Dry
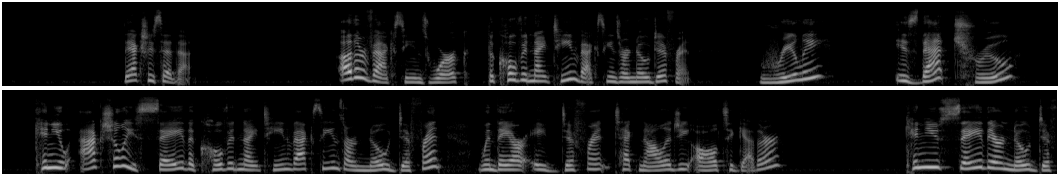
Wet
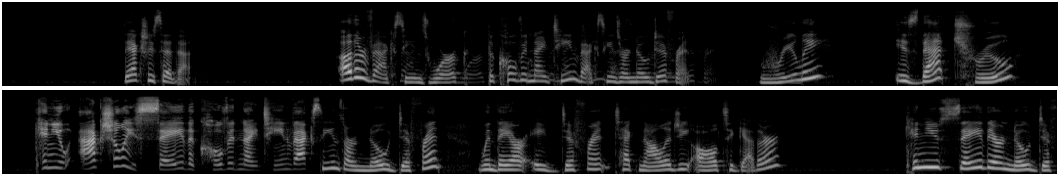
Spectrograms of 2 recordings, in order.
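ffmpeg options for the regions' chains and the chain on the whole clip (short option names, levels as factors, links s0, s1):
-filter_complex "[0:a]asettb=1/sr,asplit=3[s0][s1][s2];[s0]atrim=end=3.704[s3];[s1]atrim=start=3.7:end=8,asetpts=PTS-STARTPTS,afade=t=in:d=0.004:c=qsin,afade=t=out:st=4.296:d=0.004:c=qsin,acompressor=threshold=0.0251:ratio=5:attack=3.2:release=140:knee=1:detection=peak,aecho=1:1:279:0.106,atrim=end_sample=189630[s4];[s2]atrim=start=7.996[s5];[s3][s4]acrossfade=d=0.004:c1=hsin:c2=qsin[s6];[s6][s5]acrossfade=d=0.004:c1=qsin:c2=hsin,asettb=1/sr,asplit=3[s7][s8][s9];[s7]atrim=end=10.924[s10];[s8]atrim=start=10.92:end=13.73,asetpts=PTS-STARTPTS,afade=t=in:d=0.004:c=qsin,afade=t=out:st=2.806:d=0.004:c=qsin,highpass=1300,highshelf=f=2400:g=9,acontrast=32[s11];[s9]atrim=start=13.726[s12];[s10][s11]acrossfade=d=0.004:c1=hsin:c2=qsin[s13];[s13][s12]acrossfade=d=0.004:c1=qsin:c2=hsin"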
